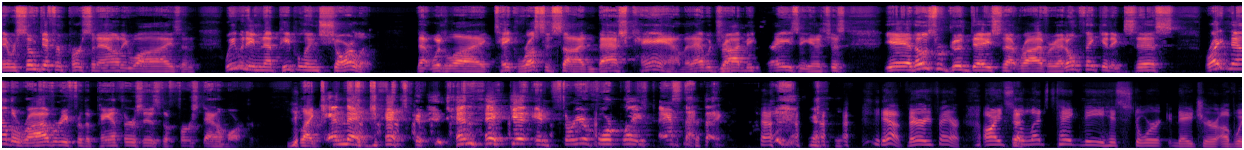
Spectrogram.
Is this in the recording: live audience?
no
